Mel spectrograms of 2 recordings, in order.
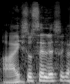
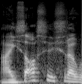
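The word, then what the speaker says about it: isosceles: 아이소셀레스가 아니라 아이소슬리스라고 읽어야 됩니다.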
